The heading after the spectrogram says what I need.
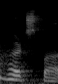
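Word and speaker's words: chutzpah: है, क्या कहते हैं, हर्ट्सपा। सी इसमें साइलेंट रहता है, अगर स्पेलिंग याद रखने के लिए आप बोल सकते हो चर्ट्सपा, वैसे क्या है, इसको कहते हैं हर्ट्सपा।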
